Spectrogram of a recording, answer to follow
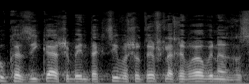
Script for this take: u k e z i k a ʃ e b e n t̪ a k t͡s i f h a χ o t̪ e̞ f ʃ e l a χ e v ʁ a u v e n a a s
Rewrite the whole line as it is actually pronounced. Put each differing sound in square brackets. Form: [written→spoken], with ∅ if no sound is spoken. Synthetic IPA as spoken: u k [e→a] z i k a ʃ e b e n t̪ a k t͡s i [f→v] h a [χ→ʃ] o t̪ e̞ f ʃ e l a χ e v ʁ a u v e n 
